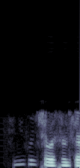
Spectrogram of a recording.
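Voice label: EMS Dispatch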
